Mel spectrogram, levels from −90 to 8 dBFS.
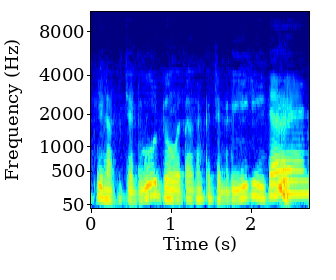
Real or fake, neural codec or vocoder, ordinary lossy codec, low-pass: fake; codec, 44.1 kHz, 2.6 kbps, SNAC; none; 9.9 kHz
